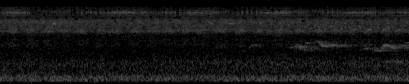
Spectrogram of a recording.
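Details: Cicadas calling in a tranquil summer meadow: a steady, dense high-pitched hiss runs unbroken throughout, with a few faint whistled bird notes appearing near the end.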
